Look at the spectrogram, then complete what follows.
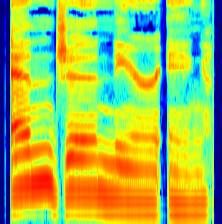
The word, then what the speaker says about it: engineering: Emphasize near and keep N soft.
